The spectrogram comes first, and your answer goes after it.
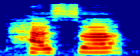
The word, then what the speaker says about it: Pessa: Adrian forget and shiggles pessa MJ you pronounce my name pessa correctly it's short for prince pessa prince pessa from the movie Life is Beautiful I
